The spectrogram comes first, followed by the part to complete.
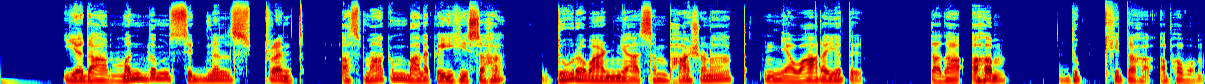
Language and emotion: Sanskrit, sad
